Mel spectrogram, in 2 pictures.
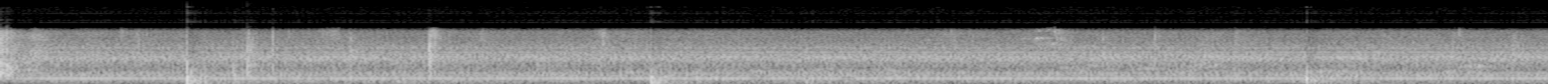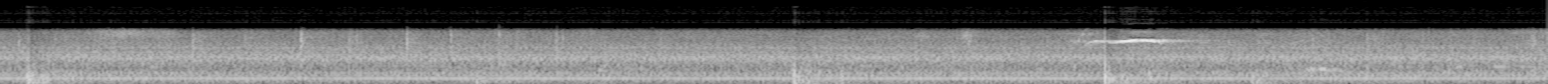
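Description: Distant aerial firework shells bursting: about six dull booms at irregular intervals, over a steady hum.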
